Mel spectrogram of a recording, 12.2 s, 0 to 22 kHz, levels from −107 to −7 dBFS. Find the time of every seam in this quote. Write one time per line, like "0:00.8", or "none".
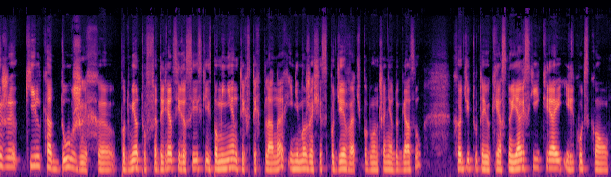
0:04.2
